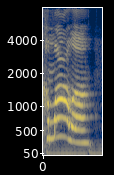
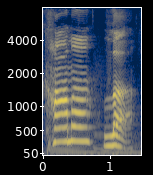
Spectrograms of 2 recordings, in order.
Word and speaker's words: Kamala: Kamala. Not Kamala. It's Kamala. Once you once you hear it one time, you should be able to pronounce it.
